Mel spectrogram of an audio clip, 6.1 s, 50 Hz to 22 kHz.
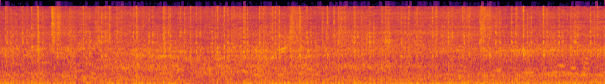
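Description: A 1924 John Deere tractor engine chugging steadily at low revs during a parade, with a busy outdoor background and people talking over it throughout.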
